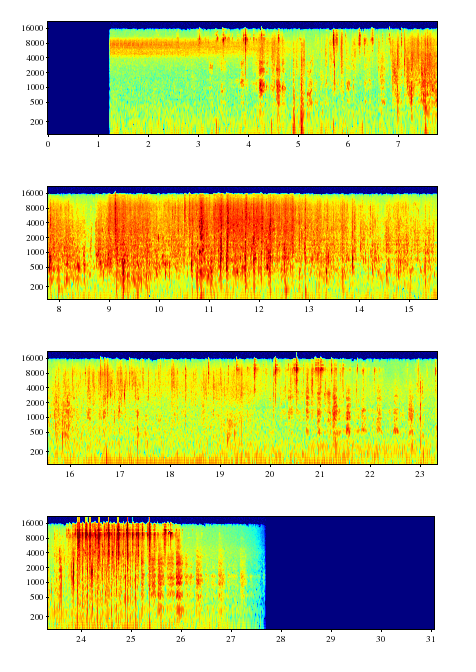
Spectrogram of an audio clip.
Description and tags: Dog splashing in a lake
My dog Chloe splashing around in the lake at Moraine Hills State Park in Illinois. She sniffs at the mic and shakes water off of herself. Some ambient nature sounds as well.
